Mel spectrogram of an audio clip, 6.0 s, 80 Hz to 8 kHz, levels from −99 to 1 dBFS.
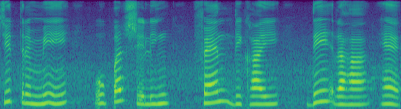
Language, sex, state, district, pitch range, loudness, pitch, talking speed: Hindi, female, Madhya Pradesh, Katni, 215-260 Hz, -18 LUFS, 230 Hz, 90 wpm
